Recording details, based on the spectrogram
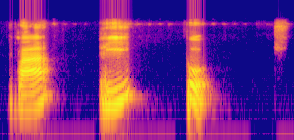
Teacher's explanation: নিচের ঠোঁট পেটের সামনের উপরের দুই দাঁতের আগার সঙ্গে লাগিয়ে উচ্চারণ করতে হবে।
